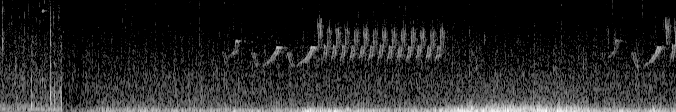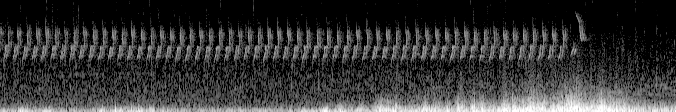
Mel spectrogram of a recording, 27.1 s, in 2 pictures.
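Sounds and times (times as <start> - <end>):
songbird trilling: 4.6 - 9.0, 12.2 - 25.3.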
